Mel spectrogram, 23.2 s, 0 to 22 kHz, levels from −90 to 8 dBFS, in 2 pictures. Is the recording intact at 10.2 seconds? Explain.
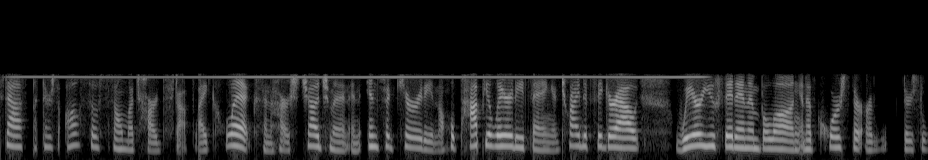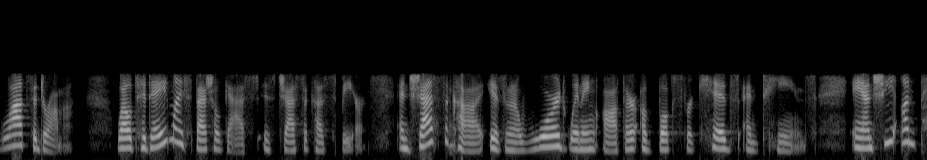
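Yes, at 10.2 seconds the audio is intact, with nothing beyond the narrow telephone band of the G.726 ADPCM link, which carries nothing above about 3.8 kHz.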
